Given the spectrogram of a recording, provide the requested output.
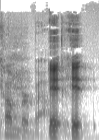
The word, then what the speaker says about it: Cumberbatch: It's Cumberbatch. – It's Brandon Cumberbottom. – It's not Cumberbottom. I think you mispronounced it too.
